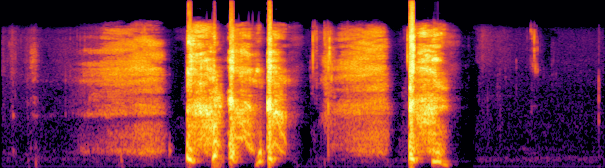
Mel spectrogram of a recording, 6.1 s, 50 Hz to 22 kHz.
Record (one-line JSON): {"cough_length": "6.1 s", "cough_amplitude": 32768, "cough_signal_mean_std_ratio": 0.33, "survey_phase": "beta (2021-08-13 to 2022-03-07)", "age": "45-64", "gender": "Male", "wearing_mask": "No", "symptom_cough_any": true, "symptom_onset": "10 days", "smoker_status": "Never smoked", "respiratory_condition_asthma": false, "respiratory_condition_other": false, "recruitment_source": "Test and Trace", "submission_delay": "2 days", "covid_test_result": "Positive", "covid_test_method": "RT-qPCR", "covid_ct_value": 19.9, "covid_ct_gene": "ORF1ab gene", "covid_ct_mean": 20.7, "covid_viral_load": "160000 copies/ml", "covid_viral_load_category": "Low viral load (10K-1M copies/ml)"}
